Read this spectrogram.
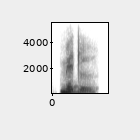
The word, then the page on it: meddle: Indian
